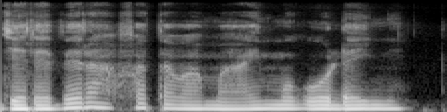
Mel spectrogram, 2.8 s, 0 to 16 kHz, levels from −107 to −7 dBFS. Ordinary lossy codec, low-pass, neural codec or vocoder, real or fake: none; 14.4 kHz; vocoder, 44.1 kHz, 128 mel bands every 512 samples, BigVGAN v2; fake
